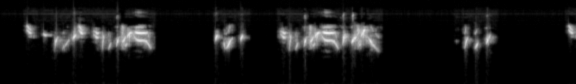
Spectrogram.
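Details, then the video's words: European goldfinch delivering high maqamat song: two dense bursts of tumbling, tinkling twitters separated by brief pairs of sharp chirps, with quiet gaps between phrases. "تغريد الحسون جميل دو مقامات عالية"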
